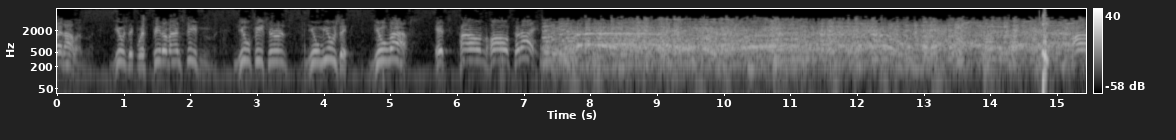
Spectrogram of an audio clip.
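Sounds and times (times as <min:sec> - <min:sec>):
speech: 0:00.0 - 0:10.6
large crowd cheering and shouting: 0:07.7 - 0:15.4
sharp loud thump: 0:14.8 - 0:15.0.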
